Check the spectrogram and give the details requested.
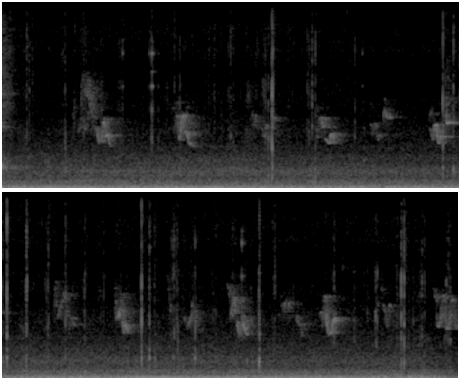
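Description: A small bird chirping in short, high notes, repeating about once a second, over a steady low rumble, with a few faint clicks scattered through.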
